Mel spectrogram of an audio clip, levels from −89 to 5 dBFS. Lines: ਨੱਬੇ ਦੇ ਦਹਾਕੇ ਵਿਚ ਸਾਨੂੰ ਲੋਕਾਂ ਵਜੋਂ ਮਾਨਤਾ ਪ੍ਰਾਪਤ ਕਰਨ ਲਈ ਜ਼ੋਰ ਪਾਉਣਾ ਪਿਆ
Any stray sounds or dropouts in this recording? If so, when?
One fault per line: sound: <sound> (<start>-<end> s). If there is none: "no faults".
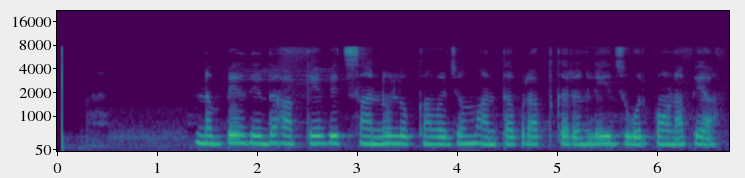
no faults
